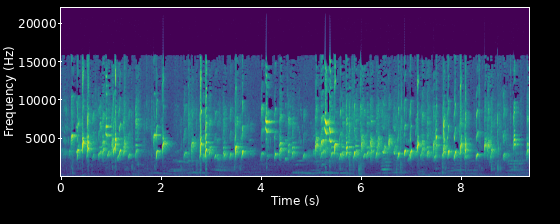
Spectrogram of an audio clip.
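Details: European goldfinch singing in the 'betbeta' style, played to encourage pet goldfinches to sing: dense, fast twittering phrases of high chirps and trills in long bursts, with brief pauses near two and four seconds and soft low chatter beneath.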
